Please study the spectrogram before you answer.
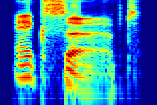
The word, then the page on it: excerpt: British English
